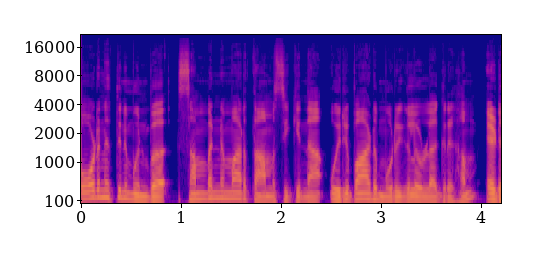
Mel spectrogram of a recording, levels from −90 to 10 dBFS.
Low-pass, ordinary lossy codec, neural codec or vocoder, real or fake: 19.8 kHz; none; none; real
